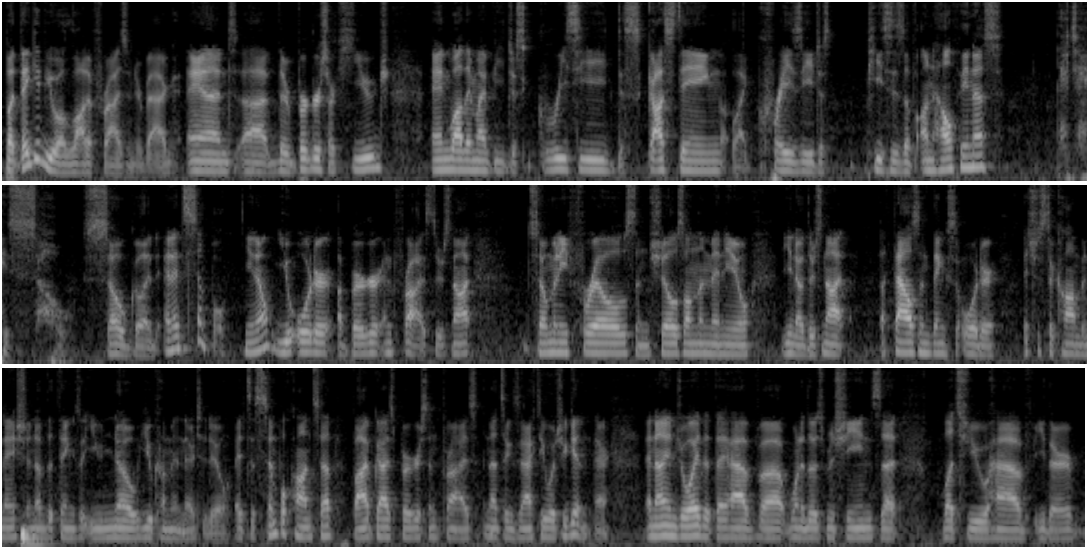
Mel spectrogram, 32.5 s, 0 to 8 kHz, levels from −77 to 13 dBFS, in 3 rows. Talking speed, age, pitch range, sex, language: 210 wpm, 20-39, 110-125 Hz, male, English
